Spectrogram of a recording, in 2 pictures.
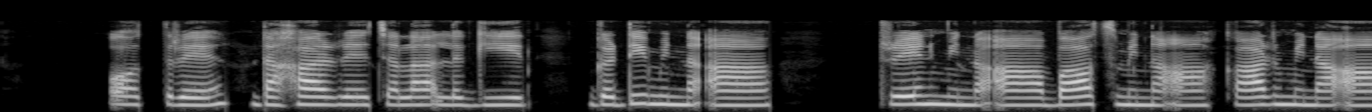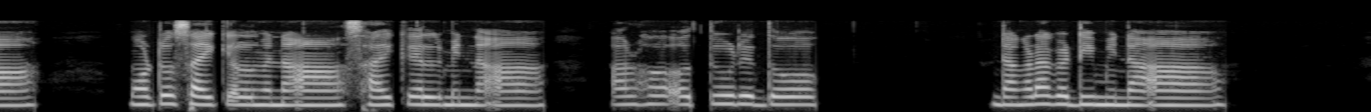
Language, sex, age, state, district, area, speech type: Santali, female, 18-30, West Bengal, Purba Bardhaman, rural, spontaneous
